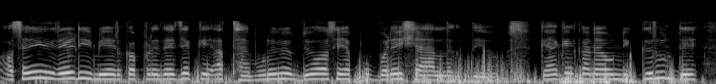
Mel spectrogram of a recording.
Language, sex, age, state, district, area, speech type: Dogri, female, 60+, Jammu and Kashmir, Udhampur, rural, spontaneous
